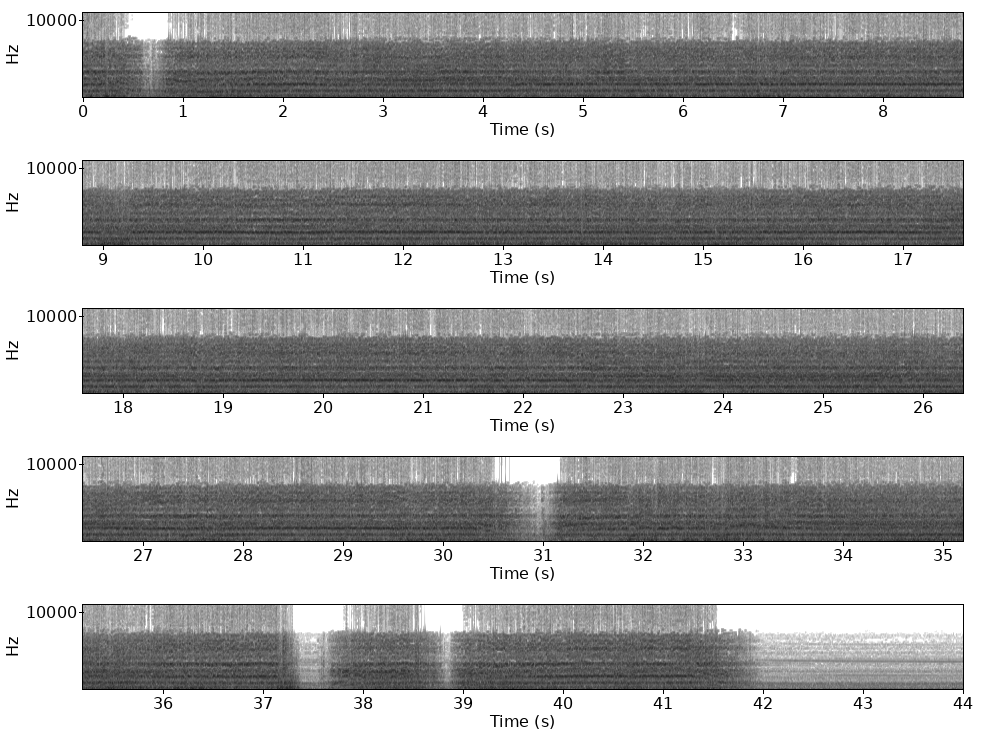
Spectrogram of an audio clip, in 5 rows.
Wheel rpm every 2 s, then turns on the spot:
160, 220, 230, 230, 230, 220, 230, 230, 230, 230, 240, 220, 210, 220, 230, 150, 230, 210, 180, 130, 170, 0.
none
